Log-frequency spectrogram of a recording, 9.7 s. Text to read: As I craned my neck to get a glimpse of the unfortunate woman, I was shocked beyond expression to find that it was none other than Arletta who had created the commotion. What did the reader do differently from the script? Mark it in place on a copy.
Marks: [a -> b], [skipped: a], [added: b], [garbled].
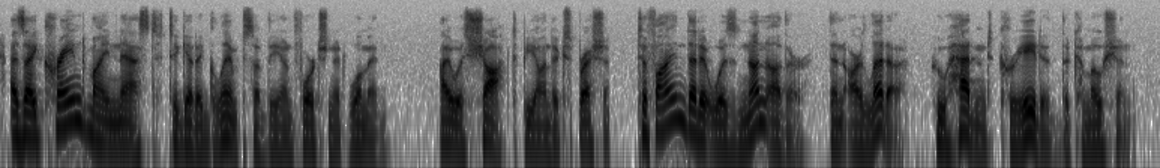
As I craned my [neck -> nest] to get a glimpse of the unfortunate woman, I was shocked beyond expression to find that it was none other than Arletta who [had -> hadn't] created the commotion.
